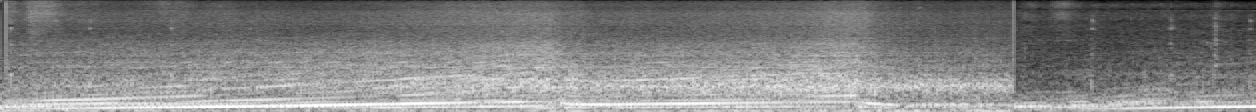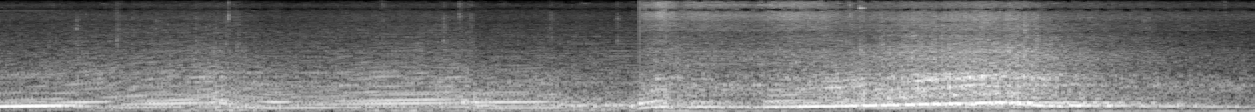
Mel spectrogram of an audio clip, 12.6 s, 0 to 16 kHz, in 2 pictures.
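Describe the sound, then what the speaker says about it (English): A loud 2019 Audi R8 Performance V10 engine in track mode revs hard through repeated gear changes, its exhaust note climbing and dropping in rising sweeps, close and continuous. "now I whack it in track mode, the noise is just incredible"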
